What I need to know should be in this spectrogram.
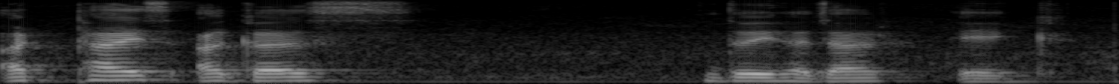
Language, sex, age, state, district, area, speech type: Nepali, male, 45-60, West Bengal, Darjeeling, rural, spontaneous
